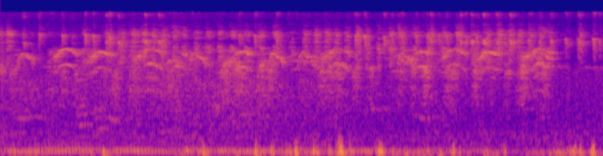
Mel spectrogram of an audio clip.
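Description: A small bird chirping over and over in short high arched notes, two or three a second, which stop shortly before the end. Irregular low thumps run underneath.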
